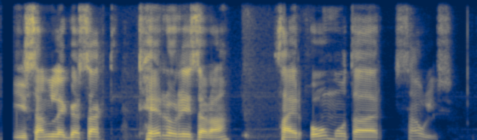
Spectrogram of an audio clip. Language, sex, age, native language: Icelandic, male, 20-29, Icelandic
